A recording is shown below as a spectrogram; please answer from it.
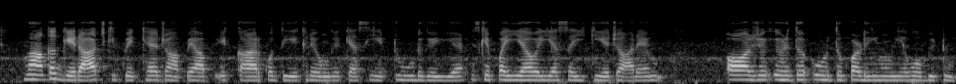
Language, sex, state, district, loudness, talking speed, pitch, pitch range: Hindi, female, Uttar Pradesh, Budaun, -24 LUFS, 245 wpm, 195 Hz, 190-210 Hz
